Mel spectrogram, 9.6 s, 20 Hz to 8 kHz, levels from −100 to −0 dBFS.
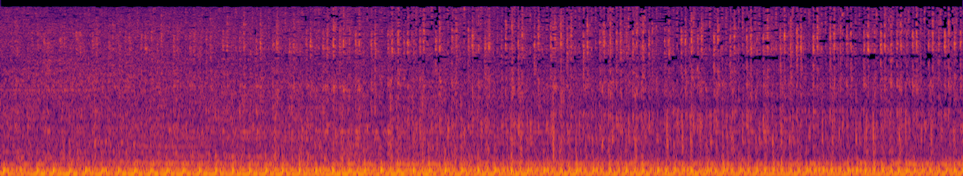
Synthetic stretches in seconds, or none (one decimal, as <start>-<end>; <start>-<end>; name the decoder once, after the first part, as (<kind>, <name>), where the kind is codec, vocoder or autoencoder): none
